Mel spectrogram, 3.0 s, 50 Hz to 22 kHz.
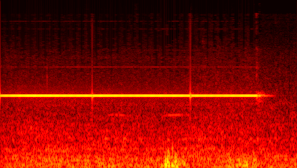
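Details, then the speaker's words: Lagoon 38 catamaran engine panel after stop is pressed: a continuous high-pitched tone held about two and a half seconds until the power button is held, then it cuts off; the normal alarm after shutdown. "to stop your engine you press stop engine stop and you press the power button and hold until the alarm goes away"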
